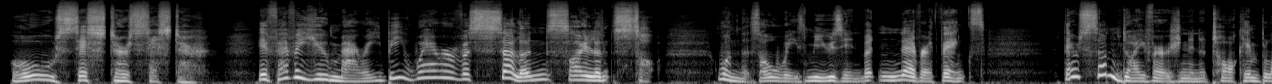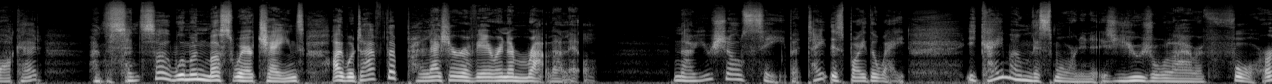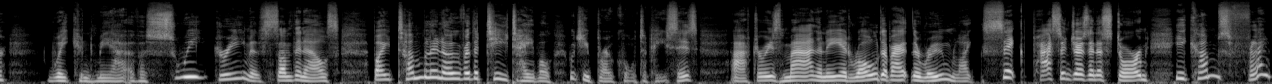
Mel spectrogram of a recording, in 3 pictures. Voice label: female english west country accent audiobook narration; Devine Voices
